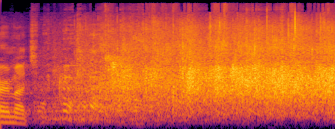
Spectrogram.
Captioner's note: laughter; applause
